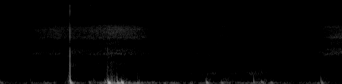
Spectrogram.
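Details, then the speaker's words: Sleeping baby girl with a cold and stuffy nose: soft, hissy, snuffly congested snoring breaths in a steady rhythm, quiet room. "Oh yeah, if you can hear baby snoring, apologies, but she's not been well at the moment, so she's a little bit stuffed up."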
